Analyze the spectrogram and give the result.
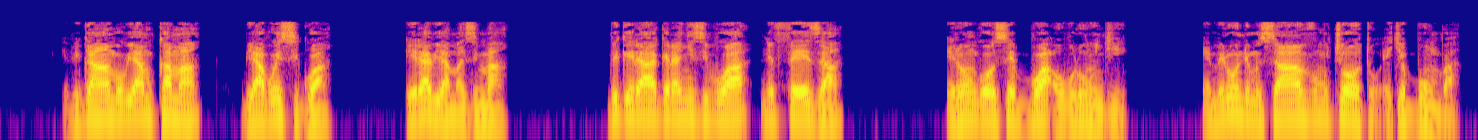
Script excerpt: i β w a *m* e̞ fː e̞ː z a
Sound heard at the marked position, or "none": n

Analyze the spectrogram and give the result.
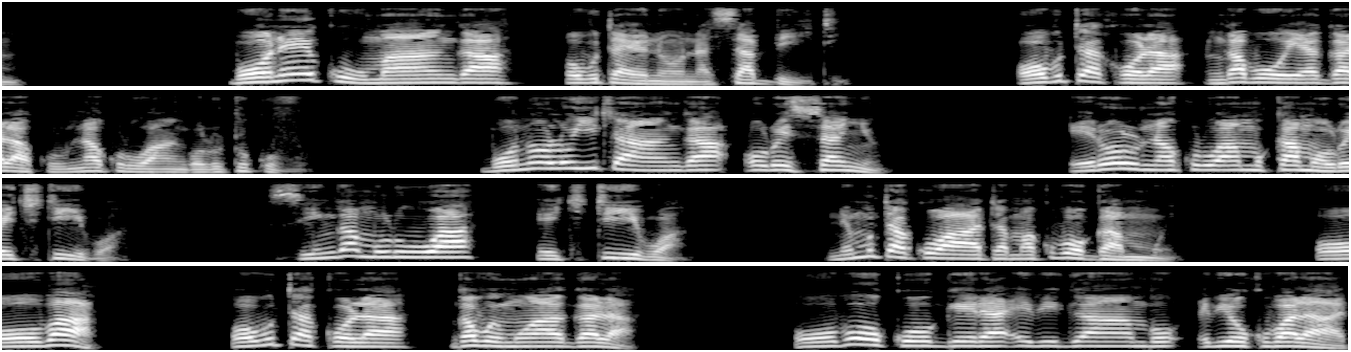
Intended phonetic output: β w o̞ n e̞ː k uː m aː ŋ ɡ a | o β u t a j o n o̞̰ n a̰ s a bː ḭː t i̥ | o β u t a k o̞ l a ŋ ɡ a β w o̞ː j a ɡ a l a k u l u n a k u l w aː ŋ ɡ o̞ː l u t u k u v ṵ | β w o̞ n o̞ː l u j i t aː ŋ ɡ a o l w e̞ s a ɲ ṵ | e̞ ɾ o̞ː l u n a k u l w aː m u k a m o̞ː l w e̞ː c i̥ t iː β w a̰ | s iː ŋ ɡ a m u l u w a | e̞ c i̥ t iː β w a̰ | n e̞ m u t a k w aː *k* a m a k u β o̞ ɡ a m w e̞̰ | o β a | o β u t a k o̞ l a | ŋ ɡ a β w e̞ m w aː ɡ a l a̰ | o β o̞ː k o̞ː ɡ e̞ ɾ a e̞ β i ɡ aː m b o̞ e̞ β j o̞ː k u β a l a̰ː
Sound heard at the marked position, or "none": t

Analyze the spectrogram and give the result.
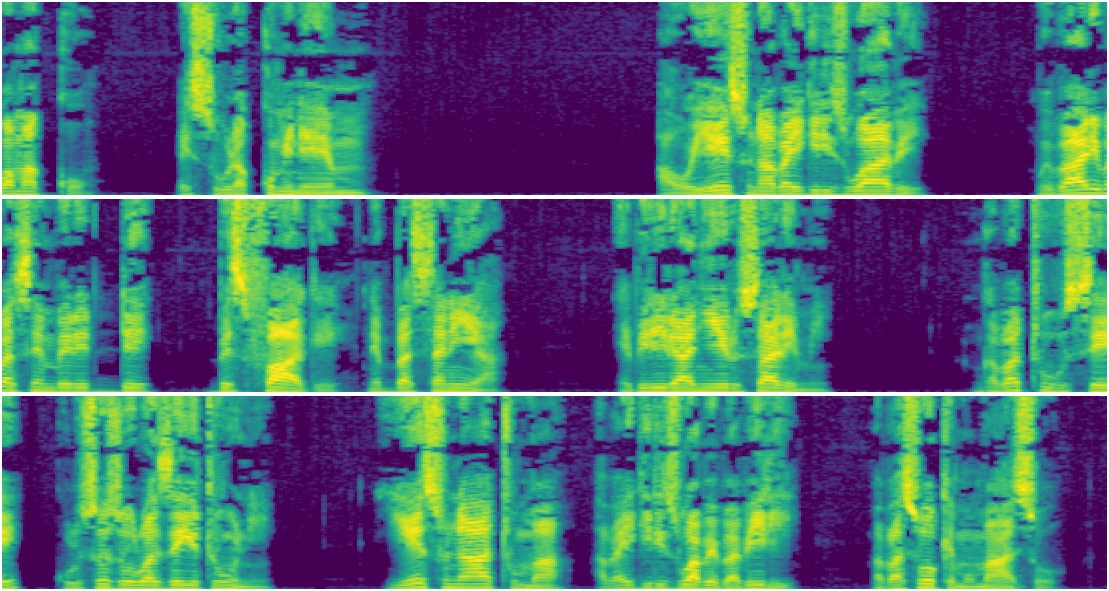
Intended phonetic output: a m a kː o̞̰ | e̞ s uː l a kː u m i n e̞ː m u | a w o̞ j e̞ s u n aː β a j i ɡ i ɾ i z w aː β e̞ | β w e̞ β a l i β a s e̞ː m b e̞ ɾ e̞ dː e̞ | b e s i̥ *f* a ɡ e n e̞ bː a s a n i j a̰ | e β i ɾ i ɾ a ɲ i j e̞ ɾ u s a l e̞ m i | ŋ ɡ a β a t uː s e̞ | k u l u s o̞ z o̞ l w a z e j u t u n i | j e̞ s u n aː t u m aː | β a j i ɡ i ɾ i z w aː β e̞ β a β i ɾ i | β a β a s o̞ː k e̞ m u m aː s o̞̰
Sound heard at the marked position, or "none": f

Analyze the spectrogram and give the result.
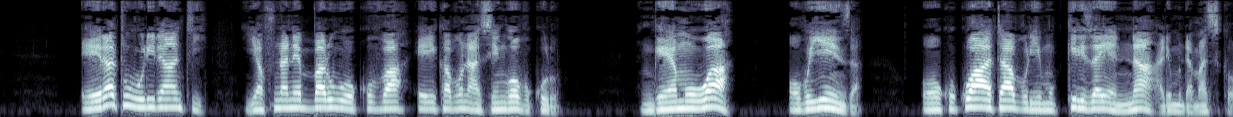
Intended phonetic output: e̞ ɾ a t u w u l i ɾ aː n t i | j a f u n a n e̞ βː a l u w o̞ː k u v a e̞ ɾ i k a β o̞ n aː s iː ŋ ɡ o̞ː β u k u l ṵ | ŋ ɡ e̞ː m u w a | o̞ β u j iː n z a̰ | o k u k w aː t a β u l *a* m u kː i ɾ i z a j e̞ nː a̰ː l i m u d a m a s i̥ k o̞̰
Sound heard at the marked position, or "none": i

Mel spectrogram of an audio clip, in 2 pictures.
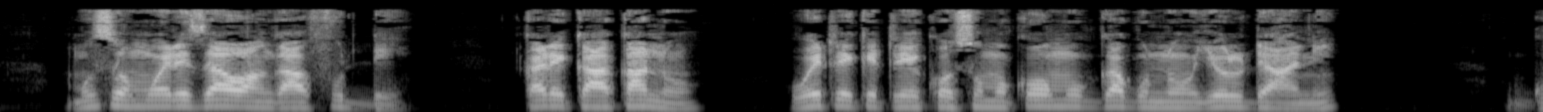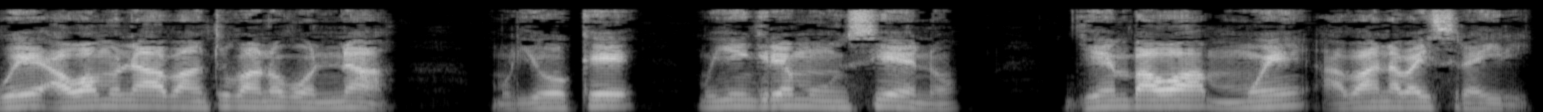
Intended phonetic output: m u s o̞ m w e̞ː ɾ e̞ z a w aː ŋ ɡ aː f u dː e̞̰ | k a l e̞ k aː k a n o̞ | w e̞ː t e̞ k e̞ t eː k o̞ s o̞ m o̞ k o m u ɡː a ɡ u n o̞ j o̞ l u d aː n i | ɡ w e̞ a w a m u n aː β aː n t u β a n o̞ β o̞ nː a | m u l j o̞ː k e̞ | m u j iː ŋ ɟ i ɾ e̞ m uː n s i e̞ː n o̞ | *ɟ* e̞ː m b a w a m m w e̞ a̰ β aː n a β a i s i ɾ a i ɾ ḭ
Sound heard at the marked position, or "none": ɟ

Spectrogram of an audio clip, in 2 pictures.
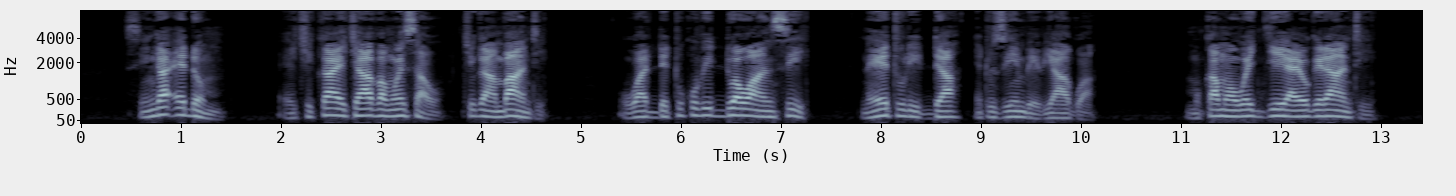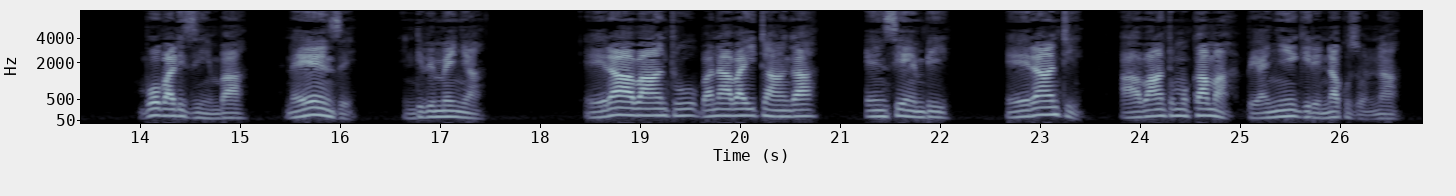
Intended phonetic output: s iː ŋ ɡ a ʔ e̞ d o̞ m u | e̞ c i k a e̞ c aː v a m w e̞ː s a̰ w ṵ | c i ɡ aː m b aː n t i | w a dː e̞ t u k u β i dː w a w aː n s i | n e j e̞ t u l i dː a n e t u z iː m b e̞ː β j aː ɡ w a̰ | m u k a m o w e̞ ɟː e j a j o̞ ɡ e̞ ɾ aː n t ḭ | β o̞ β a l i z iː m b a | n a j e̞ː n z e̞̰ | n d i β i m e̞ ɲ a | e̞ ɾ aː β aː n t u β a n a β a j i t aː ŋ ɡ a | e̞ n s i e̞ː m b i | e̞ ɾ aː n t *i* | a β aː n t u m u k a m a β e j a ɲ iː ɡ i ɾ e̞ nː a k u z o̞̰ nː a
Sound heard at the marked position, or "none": i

